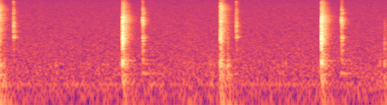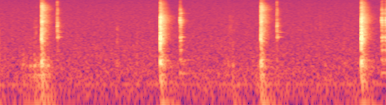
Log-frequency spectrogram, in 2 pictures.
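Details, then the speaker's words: Generic electric pressure pump controller on the bench, pump disconnected: sharp paired relay clicks about once a second in a quiet room; relay switching normally, so no run would point to the pump. "if your unit's clicking like that then and it still doesn't run that's something to do with the pump"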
